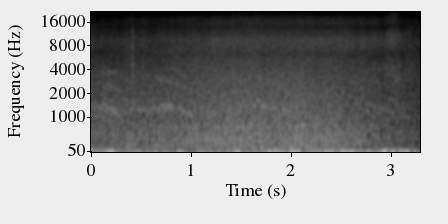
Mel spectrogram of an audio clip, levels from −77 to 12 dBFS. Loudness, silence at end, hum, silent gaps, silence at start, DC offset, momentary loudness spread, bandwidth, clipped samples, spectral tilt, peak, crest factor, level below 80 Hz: -28 LUFS; 0 s; none; none; 0 s; under 0.1%; 4 LU; over 20 kHz; under 0.1%; -4 dB/octave; -12 dBFS; 14 dB; -28 dBFS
